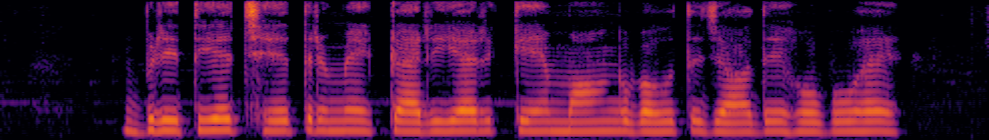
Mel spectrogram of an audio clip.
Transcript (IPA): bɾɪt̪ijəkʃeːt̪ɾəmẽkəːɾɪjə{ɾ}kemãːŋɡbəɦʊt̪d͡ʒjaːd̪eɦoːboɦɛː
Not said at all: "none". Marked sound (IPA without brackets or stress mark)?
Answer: ɾ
